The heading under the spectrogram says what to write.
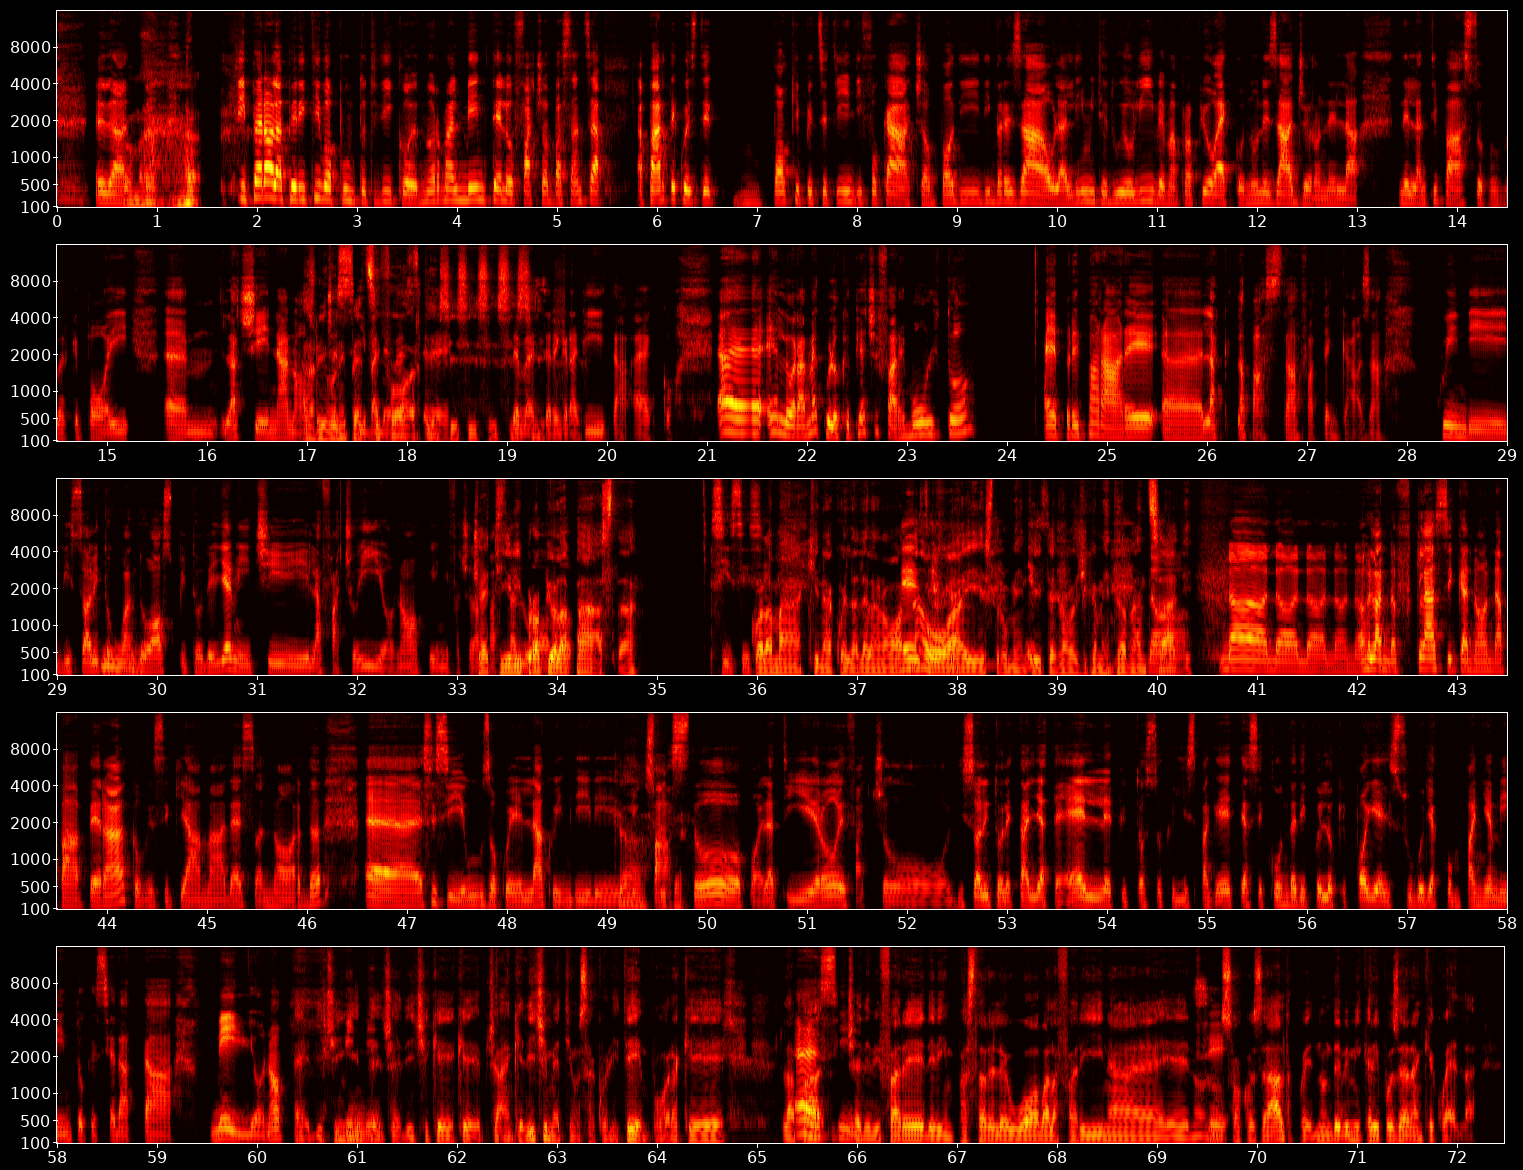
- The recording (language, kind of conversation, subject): Italian, podcast, Qual è la tua strategia per ospitare senza stress?
- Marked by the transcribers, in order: laughing while speaking: "insomma"; other background noise; tapping; "proprio" said as "propio"; "proprio" said as "propio"; tongue click; "Cioè" said as "ceh"; "proprio" said as "propio"; laughing while speaking: "Esa sì, sì"; "cioè" said as "ceh"; "cioè" said as "ceh"; "cioè" said as "ceh"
